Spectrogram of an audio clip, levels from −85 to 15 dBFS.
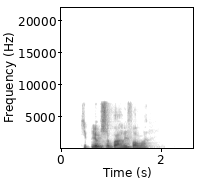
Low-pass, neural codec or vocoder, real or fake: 7.2 kHz; codec, 24 kHz, 1 kbps, SNAC; fake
